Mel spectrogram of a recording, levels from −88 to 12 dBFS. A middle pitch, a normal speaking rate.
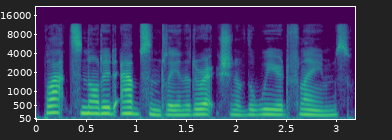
Yes: medium, 180 Hz; average, 190 wpm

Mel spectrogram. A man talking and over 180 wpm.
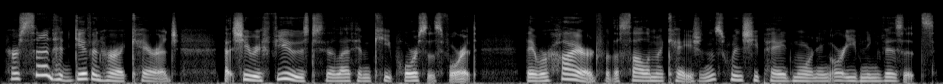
No: female; average, 195 wpm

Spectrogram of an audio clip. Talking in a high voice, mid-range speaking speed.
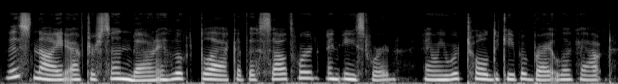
No: high, 235 Hz; fast, 215 wpm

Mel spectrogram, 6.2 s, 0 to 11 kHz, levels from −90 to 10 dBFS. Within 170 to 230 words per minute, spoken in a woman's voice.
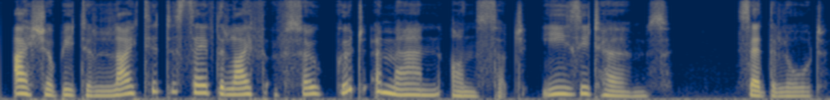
Yes: average, 195 wpm; female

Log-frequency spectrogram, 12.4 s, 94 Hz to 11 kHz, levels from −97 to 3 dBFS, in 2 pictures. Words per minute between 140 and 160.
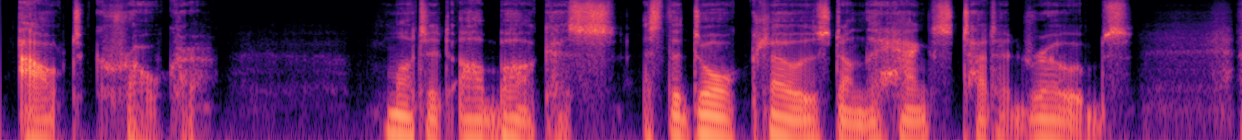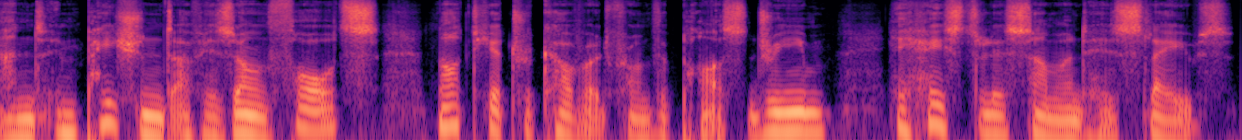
Yes: average, 150 wpm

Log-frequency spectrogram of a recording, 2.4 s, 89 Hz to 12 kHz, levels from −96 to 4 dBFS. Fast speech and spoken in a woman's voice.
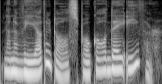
Yes: fast, 220 wpm; female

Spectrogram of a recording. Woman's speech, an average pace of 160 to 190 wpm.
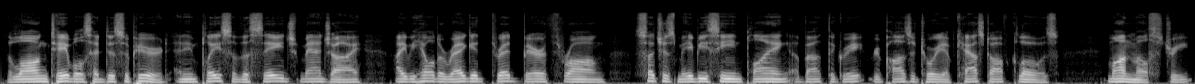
No: male; average, 170 wpm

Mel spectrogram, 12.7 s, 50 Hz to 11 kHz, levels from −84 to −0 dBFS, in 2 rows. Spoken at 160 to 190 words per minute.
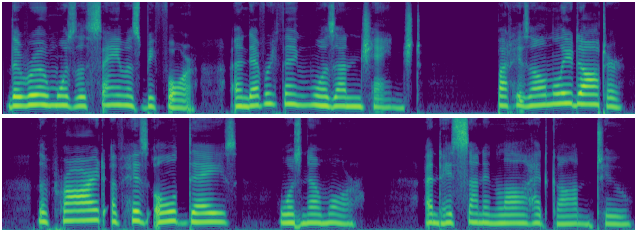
No: average, 150 wpm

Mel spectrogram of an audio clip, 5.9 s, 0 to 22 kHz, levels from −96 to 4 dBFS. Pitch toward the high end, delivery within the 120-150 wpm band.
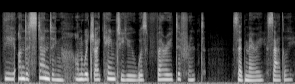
Yes: high, 230 Hz; average, 140 wpm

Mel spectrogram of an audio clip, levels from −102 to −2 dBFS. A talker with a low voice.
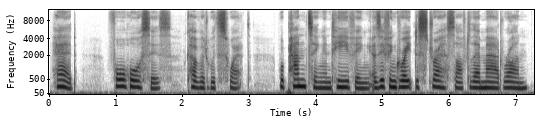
No: high, 205 Hz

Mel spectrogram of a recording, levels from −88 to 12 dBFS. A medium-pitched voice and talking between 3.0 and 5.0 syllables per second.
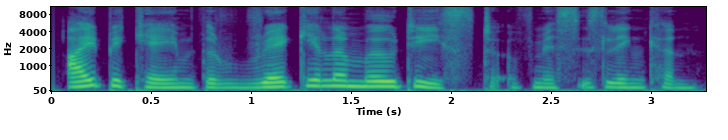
Yes: medium, 175 Hz; 4.9 syllables/s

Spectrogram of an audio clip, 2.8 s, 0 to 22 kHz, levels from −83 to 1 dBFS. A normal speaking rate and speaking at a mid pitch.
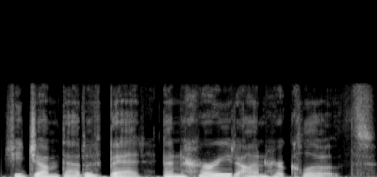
No: fast, 210 wpm; medium, 170 Hz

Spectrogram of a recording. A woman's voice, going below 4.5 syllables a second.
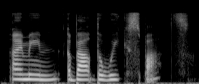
Yes: female; 4.2 syllables/s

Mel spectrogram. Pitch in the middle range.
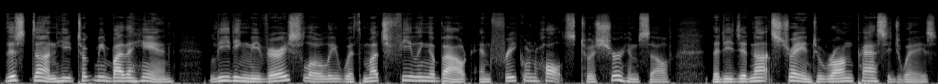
Yes: medium, 145 Hz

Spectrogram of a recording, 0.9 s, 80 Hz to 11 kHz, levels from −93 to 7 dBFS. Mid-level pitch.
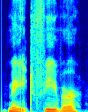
Yes: medium, 155 Hz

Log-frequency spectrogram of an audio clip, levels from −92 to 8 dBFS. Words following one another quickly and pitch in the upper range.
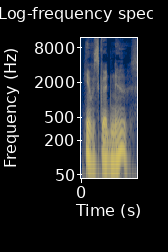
No: fast, 250 wpm; very low, 95 Hz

